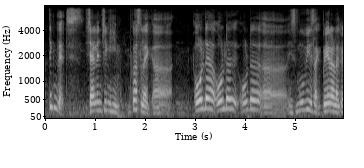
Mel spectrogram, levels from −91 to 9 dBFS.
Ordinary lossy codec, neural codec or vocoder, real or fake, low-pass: AAC, 32 kbps; none; real; 7.2 kHz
